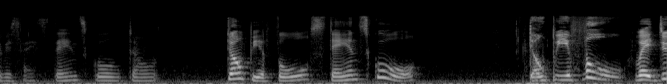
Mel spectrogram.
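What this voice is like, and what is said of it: Usual voice. Nothing is said of it.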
